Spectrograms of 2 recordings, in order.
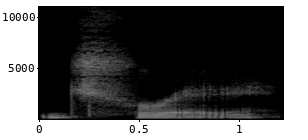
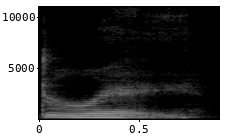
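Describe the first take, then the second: First: It begins with a sound like CH then R. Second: It begins with a clear, crisp D and R. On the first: The speaker calls it wrong. "Or it might sound like a C H R" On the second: The speaker calls it right. "I want to hear the D and the R"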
